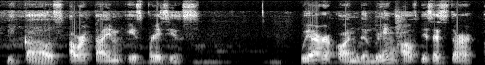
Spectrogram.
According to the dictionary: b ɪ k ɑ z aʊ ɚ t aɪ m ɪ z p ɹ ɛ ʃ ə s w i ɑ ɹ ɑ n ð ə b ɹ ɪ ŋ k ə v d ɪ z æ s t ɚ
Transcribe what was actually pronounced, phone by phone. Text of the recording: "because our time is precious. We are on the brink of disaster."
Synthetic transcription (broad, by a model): b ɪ k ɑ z aʊ ɚ t aɪ m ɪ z p ɹ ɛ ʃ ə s w i ɑ ɹ ɑ n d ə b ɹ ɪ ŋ ə f d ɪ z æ s t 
